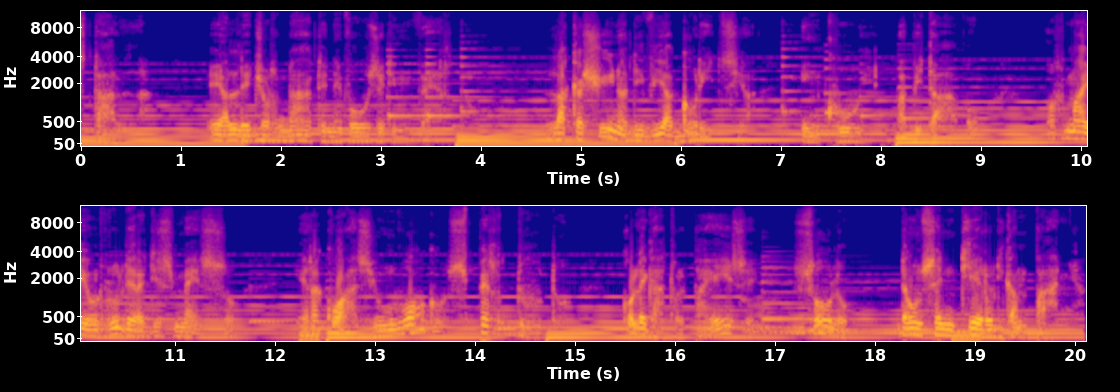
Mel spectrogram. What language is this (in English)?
Italian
